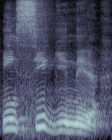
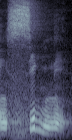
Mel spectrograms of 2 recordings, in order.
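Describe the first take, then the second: First: It is said with an extra vowel sound inside. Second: It is said with no extra vowel sound inside. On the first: This is the everyday colloquial pronunciation. "a gente vai acrescentar um som" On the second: This is the formal standard pronunciation. "que teríamos que dizer pela norma culta"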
